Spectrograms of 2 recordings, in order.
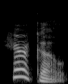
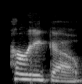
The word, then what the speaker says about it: Herico: n e space v and that was veronica jericho did i say pronounce your last name correct perico but that's okay because all my life all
